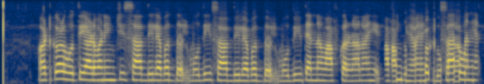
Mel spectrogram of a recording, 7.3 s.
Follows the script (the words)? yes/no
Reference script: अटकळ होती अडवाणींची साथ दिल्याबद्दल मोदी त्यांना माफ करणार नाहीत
no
